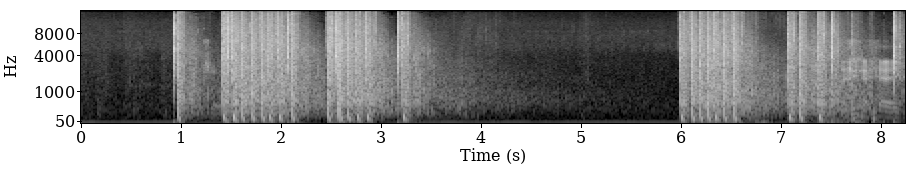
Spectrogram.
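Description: Rifle shots crack loudly in quick bursts.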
